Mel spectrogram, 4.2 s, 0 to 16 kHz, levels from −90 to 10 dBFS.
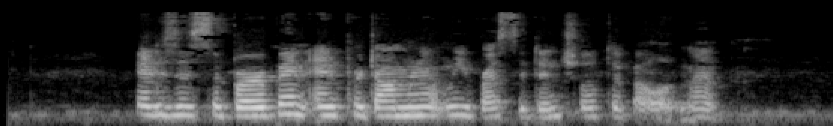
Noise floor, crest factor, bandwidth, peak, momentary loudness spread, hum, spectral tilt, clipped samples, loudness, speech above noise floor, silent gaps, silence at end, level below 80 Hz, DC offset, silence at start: -49 dBFS; 16 dB; 11.5 kHz; -2 dBFS; 12 LU; none; -5 dB/octave; under 0.1%; -17 LUFS; 32 dB; none; 0.55 s; -58 dBFS; under 0.1%; 0.7 s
